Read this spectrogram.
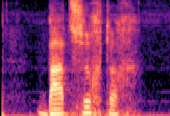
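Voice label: "baatzuchtig", Dutch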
